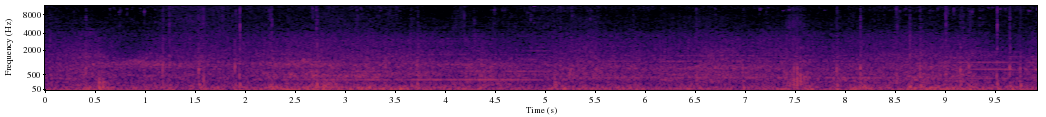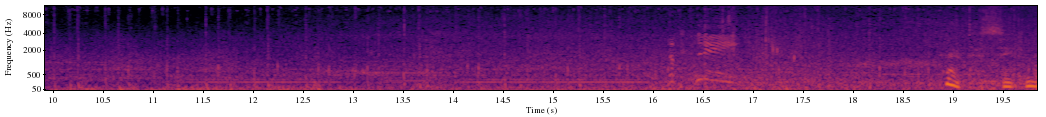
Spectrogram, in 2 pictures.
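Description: Horse hooves clip-clop at a steady walking pace in The Witcher 3, fairly faint beneath game ambience and background music, with a voice speaking over parts of it.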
